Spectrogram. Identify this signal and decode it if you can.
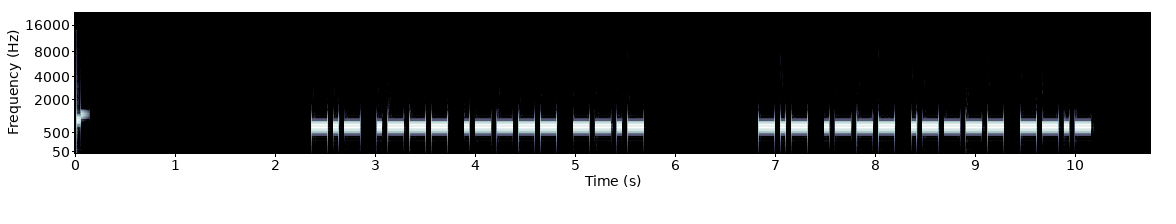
Morse code, heard as a keyed tone, about 22 wpm, 700 Hz. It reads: KJ1Q KJ1Q
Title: USA Call Signs - 4 Characters - Repeated 2x - 22wpm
